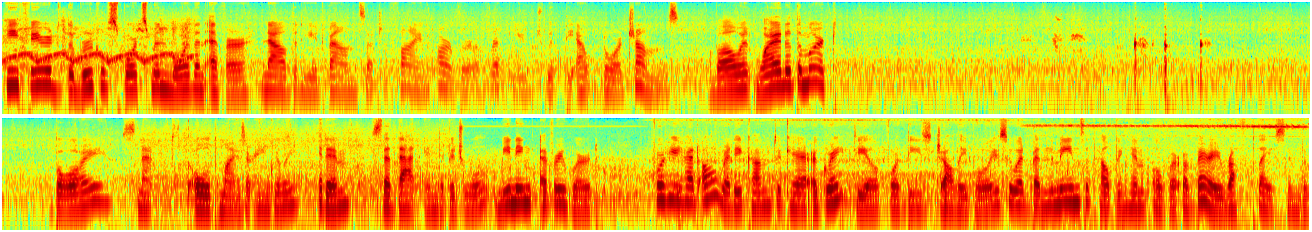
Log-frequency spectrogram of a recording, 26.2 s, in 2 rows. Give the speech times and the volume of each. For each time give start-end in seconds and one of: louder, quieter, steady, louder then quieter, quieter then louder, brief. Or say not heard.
0.0-8.3 quieter then louder
13.6-26.1 steady.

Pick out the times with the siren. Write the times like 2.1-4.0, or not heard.
0.0-2.0.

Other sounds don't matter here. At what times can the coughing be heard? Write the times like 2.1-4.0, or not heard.
10.2-12.1.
